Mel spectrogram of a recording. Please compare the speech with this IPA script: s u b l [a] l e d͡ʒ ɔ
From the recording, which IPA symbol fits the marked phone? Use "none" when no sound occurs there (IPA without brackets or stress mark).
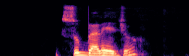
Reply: a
